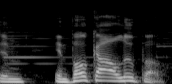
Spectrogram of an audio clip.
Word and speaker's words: in bocca al lupo: You say that all in one kind of, you don't pronounce the AL. It's in Bocca al Lupo.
